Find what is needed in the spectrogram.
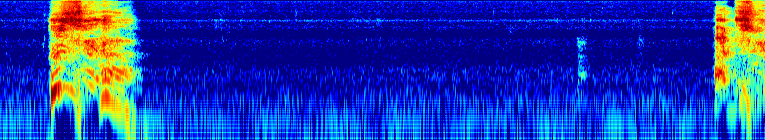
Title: I really need to sneeze a lot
